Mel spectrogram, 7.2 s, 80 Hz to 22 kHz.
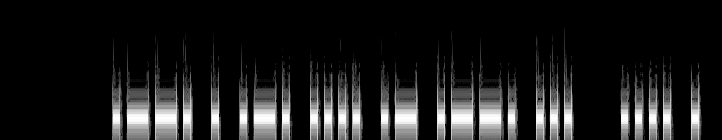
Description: Morse code, heard as a keyed tone, about 17 wpm, 700 Hz. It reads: PERHAPS HE
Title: Sentences from Top 1300 Words 17wpm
